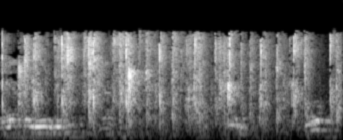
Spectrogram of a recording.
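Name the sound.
applause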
